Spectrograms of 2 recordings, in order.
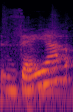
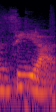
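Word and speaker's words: Zea: one of the options here is the name zaya or zia depending on how you want to pronounce it it's spelled z-e-a it's latin originated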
